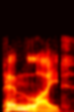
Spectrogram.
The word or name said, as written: penlight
